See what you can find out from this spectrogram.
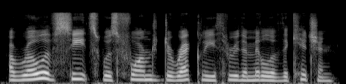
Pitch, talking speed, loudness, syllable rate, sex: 200 Hz, 225 wpm, -18 LUFS, 5.6 syllables/s, female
